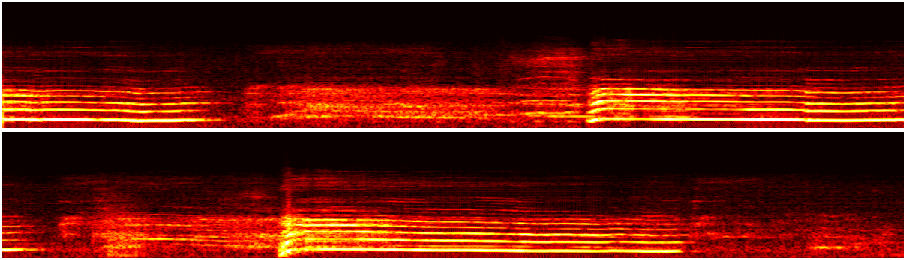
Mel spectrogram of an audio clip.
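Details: Blind five-year-old basset hound after back surgery howling in a series of drawn-out tonal howls, each starting with an upward scoop then holding and drifting lower, about four seconds apart with softer breathy whines between.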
